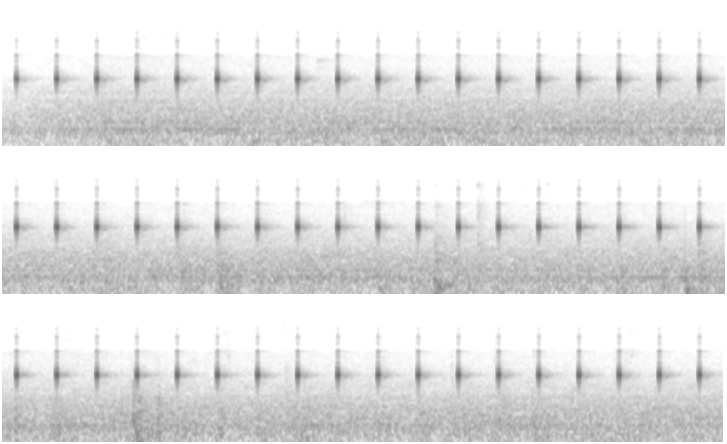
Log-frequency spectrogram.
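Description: A steady percussive click beat: one sharp, pitched tick repeating evenly, nearly twice a second, keeping time for the dance.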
